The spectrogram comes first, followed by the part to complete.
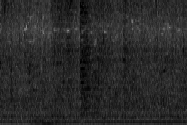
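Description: Steady hum and whir of an induction cooktop running under a steel pot, with one sharp metallic clink about halfway through as the steel pot lid is set down on the counter.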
